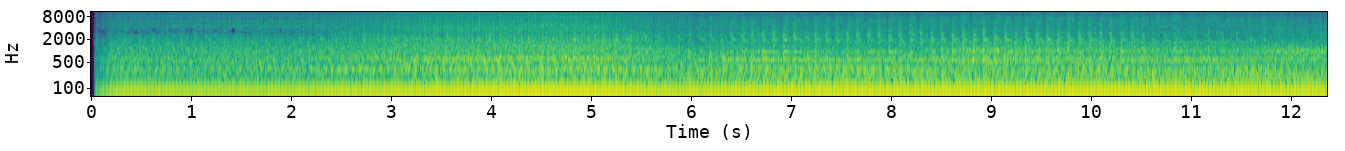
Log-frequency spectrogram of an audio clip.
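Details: Skoda A5 2.0 TDI 125 kW, cold idle: steady fairly regular tapping about three to four times a second over diesel clatter, source unclear; cold idle knock.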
